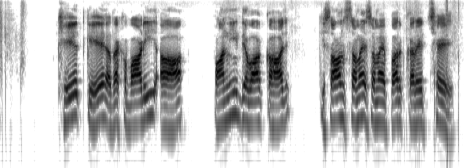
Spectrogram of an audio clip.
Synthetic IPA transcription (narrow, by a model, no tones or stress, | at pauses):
kʰeːt̪keɾəkʰbaːɽiaː | paːnid̪ebakaːd͡ʒ | kɪsaːnsəməjsəməjpəɾkəɾeːt̪̚t͡ʃʰɛː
